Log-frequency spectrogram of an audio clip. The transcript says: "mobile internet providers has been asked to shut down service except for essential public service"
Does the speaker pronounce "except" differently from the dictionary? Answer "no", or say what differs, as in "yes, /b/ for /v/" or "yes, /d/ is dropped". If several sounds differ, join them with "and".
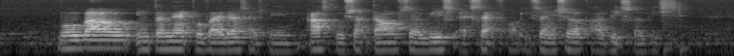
yes, /k/ is dropped and /p/ is dropped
